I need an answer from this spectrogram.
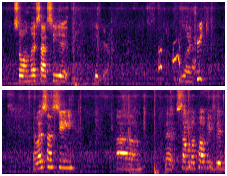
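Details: Two-week-old puppies nursing give bursts of high, wavering whines and squeals, each rising then falling in pitch, in clusters separated by short pauses, over a steady low hum.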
